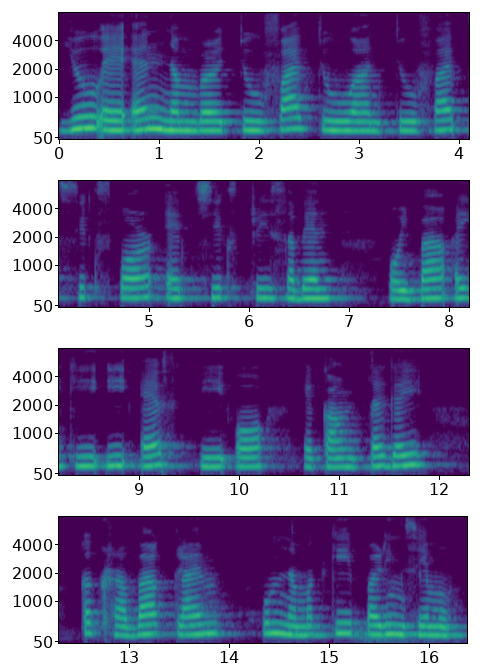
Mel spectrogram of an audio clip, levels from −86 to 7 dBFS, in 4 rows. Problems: background sounds at intervals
